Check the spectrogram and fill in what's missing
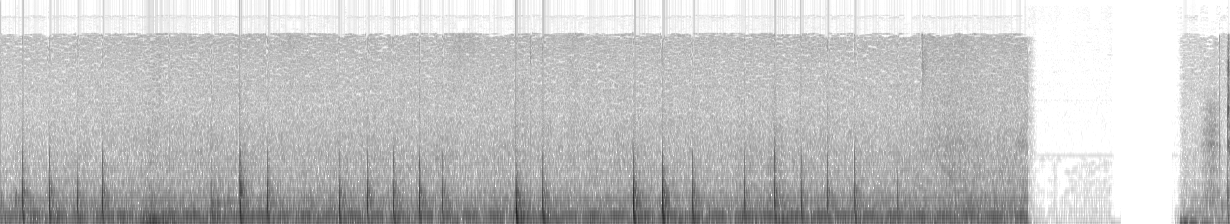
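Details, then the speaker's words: Patient lying supine. Finger percussion over the right anterior chest, moving downward to check the level of the right diaphragm; hollow resonant notes give way to flatter ones, normal lung resonance changing to liver dullness. "if you want to check the level of the right diaphragm anteriorly percuss from resonant lung downward to liver dullness"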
